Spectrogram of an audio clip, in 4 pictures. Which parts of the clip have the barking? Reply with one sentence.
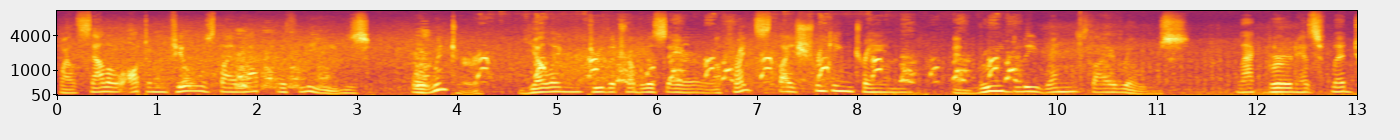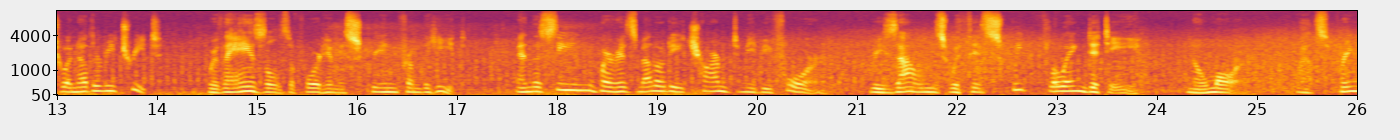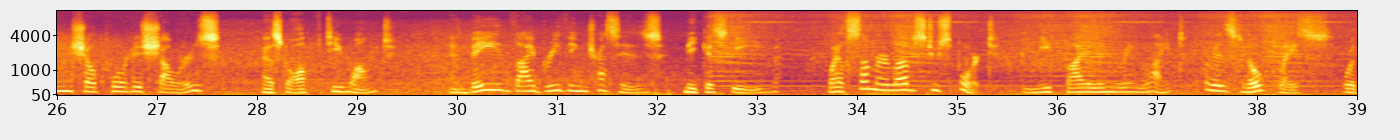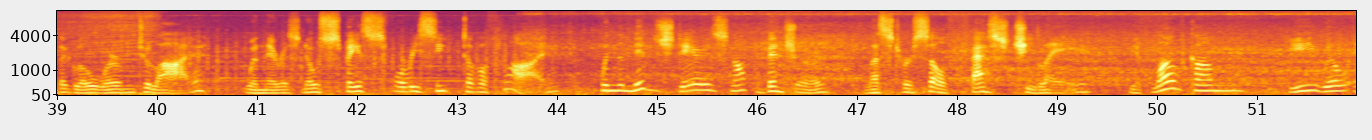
You can hear the barking from 0.9 to 10.7 s.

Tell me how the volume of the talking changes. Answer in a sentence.
The volume of the talking stays about the same.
